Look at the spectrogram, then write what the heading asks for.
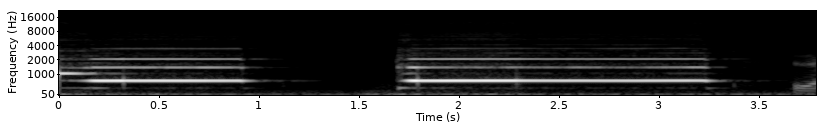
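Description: Flute sounding the note F, played by a beginner as two clear, steady sustained tones separated by a short pause, alone and close with no talking.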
